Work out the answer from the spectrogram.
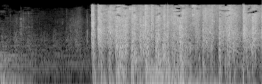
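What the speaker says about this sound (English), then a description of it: "Receiving hostile fire." Sudden burst of rapid hostile gunfire in a video game, loud and sustained automatic shots erupting after a quiet moment and continuing to the end.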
